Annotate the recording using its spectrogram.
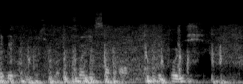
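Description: Only speech: a man talking in French.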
